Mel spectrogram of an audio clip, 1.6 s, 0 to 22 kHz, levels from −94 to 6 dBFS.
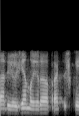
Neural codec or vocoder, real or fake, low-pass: codec, 16 kHz, 2 kbps, X-Codec, HuBERT features, trained on general audio; fake; 3.6 kHz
